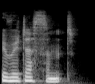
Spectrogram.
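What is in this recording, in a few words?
"iridescent", English, British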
